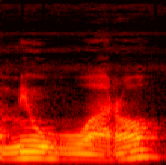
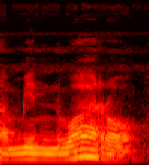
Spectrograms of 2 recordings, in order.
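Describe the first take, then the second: First: The n merges nasally into the following w. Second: The n is pronounced clearly before the w. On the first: The speaker calls it right. "kita harusnya membaca miwaro" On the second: The speaker calls it wrong. "kita membaca minwaro. Maka itu dinamakan kesalahan lahan khofi"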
